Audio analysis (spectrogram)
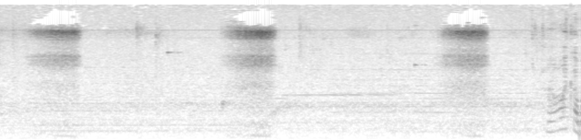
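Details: Awake Jack Russell Terrier making snore-like wheezes, three hissing, whistly breaths about two seconds apart, followed by a person's voice at the end.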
